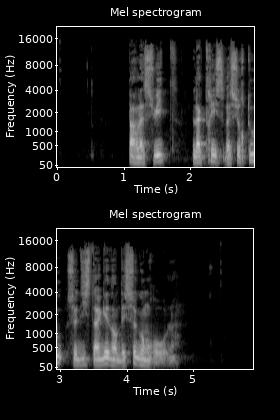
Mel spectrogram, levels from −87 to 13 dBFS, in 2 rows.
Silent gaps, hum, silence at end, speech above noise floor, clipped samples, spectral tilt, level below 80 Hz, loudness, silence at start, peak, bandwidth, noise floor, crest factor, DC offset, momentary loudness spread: none; none; 1.15 s; 59 dB; under 0.1%; -3.5 dB/octave; -68 dBFS; -23 LUFS; 1.1 s; -4 dBFS; 16 kHz; -82 dBFS; 22 dB; under 0.1%; 12 LU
